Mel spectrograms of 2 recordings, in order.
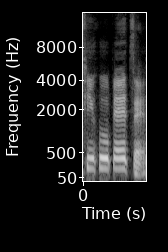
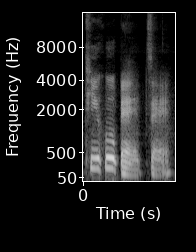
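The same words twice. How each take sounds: First: The last syllable steps down in pitch. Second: The last syllable has no pitch down step. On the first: "there's a down step here" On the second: "instead of"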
